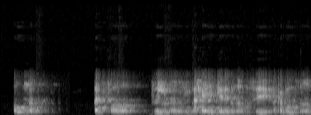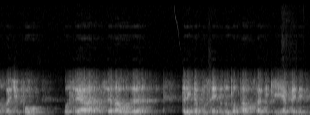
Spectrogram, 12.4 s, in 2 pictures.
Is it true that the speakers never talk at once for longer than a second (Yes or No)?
No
